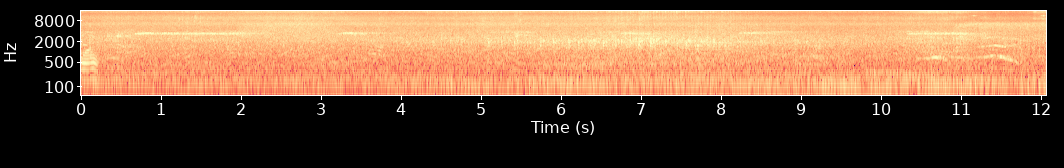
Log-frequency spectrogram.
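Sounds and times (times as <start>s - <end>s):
vehicle engine running: 3.8s - 12.0s.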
